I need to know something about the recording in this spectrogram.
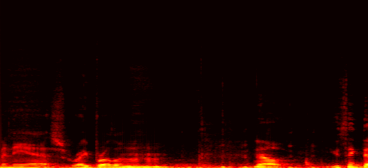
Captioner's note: Brad chuckling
